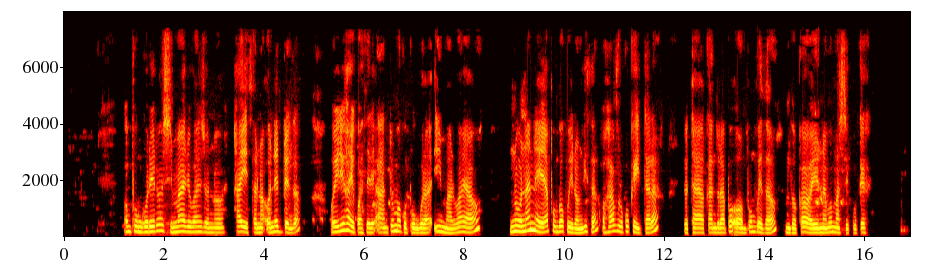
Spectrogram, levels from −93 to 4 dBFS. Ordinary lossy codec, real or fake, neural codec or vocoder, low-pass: AAC, 48 kbps; real; none; 7.2 kHz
